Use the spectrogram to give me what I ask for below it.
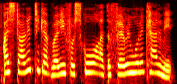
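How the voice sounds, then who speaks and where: Woman, first-person storybook narration, high voice, dull lo-fi recording. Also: moderate pace, slight background noise.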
